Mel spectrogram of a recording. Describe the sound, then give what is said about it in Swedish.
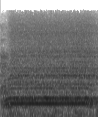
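A loud steam train whistle sounds one long, unbroken blast, its chord of mid-pitched tones holding steady with a breathy hiss of steam underneath, and no voices. “Tågvisslan tystnar och du glider in i mörkret.”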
